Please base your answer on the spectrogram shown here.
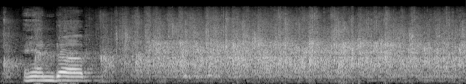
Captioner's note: applause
